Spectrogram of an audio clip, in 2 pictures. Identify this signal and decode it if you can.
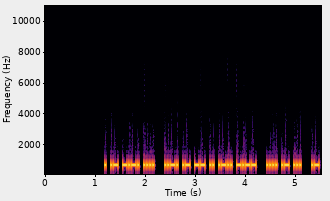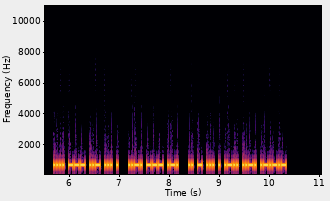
Morse code, heard as a keyed tone, about 37 wpm, 700 Hz. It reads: EACH FAMILY HAS A HOUSE FOR ITSELF.
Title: Sentences from Top 1000 Words - Review Part 5 - 40wpm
